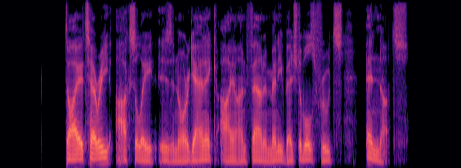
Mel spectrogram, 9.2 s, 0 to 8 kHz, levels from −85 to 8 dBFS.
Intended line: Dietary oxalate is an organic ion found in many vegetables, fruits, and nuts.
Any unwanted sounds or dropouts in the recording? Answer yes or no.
no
